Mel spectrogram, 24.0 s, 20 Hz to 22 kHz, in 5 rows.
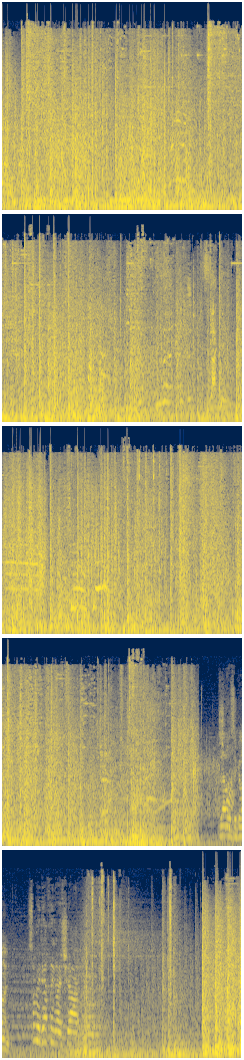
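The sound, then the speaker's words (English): Gunfire in a film scene from 21 Jump Street: a loud, dense barrage of rapid gunshots and heavy booms that runs almost without pause, briefly thinning near the end, with shouting voices under the shots. “That was a gun. Somebody definitely got shot.”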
